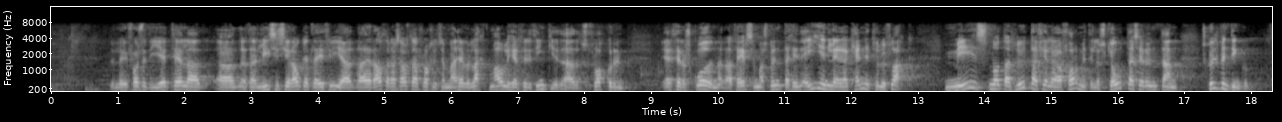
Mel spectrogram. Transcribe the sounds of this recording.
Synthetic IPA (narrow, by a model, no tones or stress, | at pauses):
ɪleːjʏfɔrsɛt̪ɪjɛt̪ʰɪlaðaðθaðliːsɪsjɛɾaːwcɛt̪lɛjɪθviaðθaðɛɾawθɛjɾːasjawlst̪aɣlflɔksɪnsɛmaðɦɛvʏɾlaxt̪maːwlɪçɛɾ̥fɪɾɪɾ̥θiɲcɪðaðflɔhkʏɾɪn | ɛɾ̥θejɾḁskɔːðʏnaɾa̰ðθejɾ̥sɛmaðst̪ʏnt̪aɦeðeːjɪnlɛɣacʰɛnːɪt̪ʰʏlʏflahk | mɪsnɔːt̪aðl̥ʏːt̪afjɛɾlɛɣafɔɾmɪt̪ʰɪlaðscoːwt̪asjɛɾʏnt̪anskʏlt̪̚pɪnt̪iŋkʏm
